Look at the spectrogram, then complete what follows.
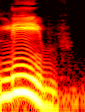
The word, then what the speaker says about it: leave: to live there so please pay attention to how I'm pronouncing I want to leave for I want sorry I want a leave for three days as I am travelling to Mumbai I used to live there so this is live this is leave now if I interchange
